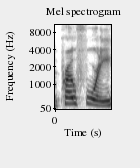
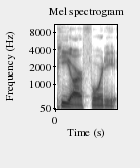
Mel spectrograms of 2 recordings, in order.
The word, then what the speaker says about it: PR40: Jeff Robinson says, can you take the Pro 40 through a soundboard, then into your phone for a live stream? Yeah, PR40 is how it's pronounced.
